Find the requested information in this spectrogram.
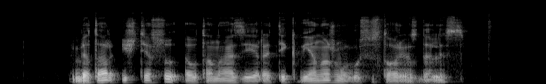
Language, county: Lithuanian, Utena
